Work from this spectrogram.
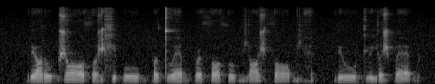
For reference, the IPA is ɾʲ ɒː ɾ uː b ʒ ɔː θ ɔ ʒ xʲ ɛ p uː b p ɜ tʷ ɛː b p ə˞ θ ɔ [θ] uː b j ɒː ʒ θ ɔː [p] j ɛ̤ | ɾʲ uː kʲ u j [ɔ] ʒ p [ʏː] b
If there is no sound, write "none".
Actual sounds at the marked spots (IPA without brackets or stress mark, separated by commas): θ, b, ə, ɛː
